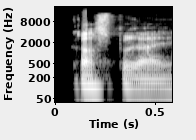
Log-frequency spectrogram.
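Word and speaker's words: Casparij: So, I've got, how do you pronounce the Man City right back again? Kasperai, yeah.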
